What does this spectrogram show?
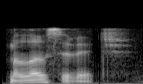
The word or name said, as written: Miloaevic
